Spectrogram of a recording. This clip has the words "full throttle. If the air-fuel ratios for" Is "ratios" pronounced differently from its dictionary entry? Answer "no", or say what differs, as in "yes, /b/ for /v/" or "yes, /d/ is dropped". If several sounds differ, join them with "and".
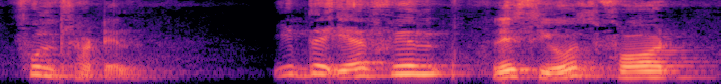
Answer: yes, /s/ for /ʃ/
